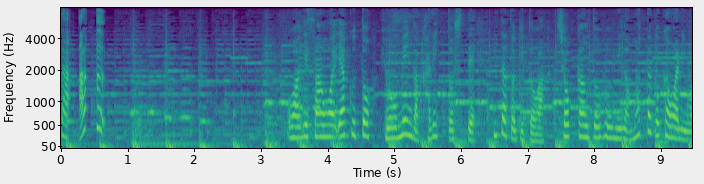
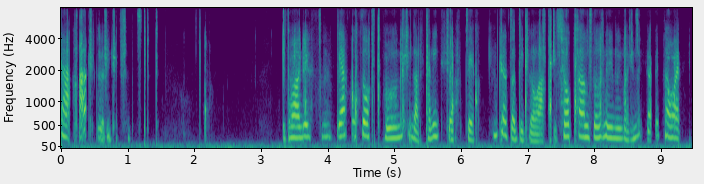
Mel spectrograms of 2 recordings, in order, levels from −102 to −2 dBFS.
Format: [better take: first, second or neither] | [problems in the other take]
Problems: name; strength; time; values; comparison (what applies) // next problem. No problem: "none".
first | noise reduction (neural diffusion model UNIVERSE++)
